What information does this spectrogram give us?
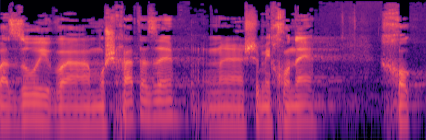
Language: Hebrew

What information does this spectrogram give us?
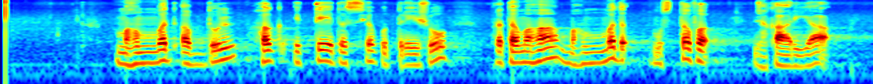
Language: Sanskrit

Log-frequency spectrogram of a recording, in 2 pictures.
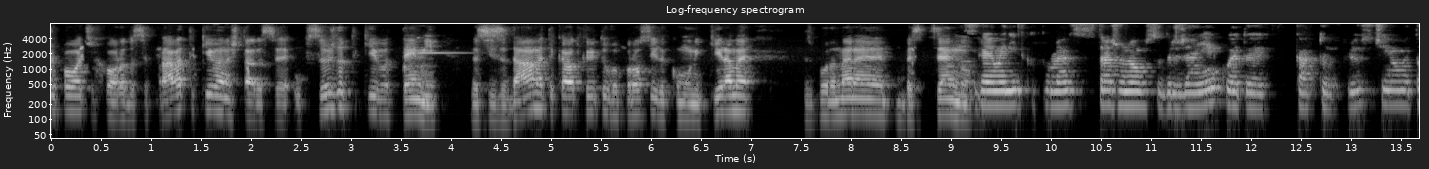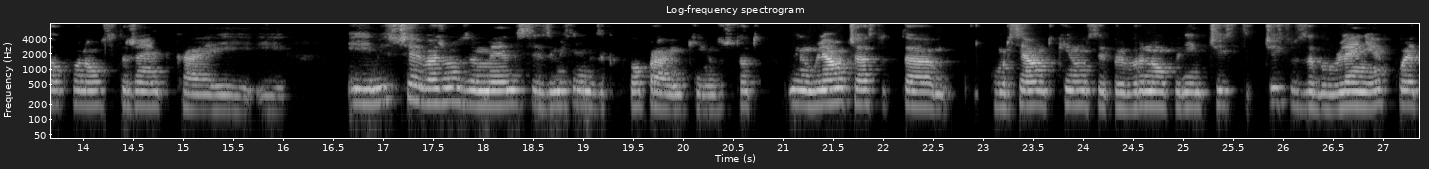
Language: Bulgarian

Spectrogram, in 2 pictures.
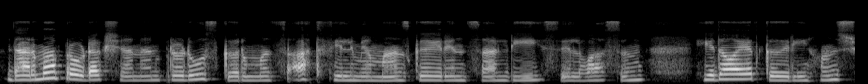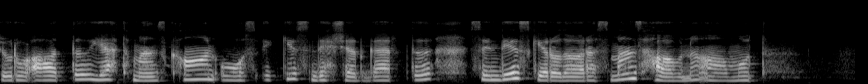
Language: Kashmiri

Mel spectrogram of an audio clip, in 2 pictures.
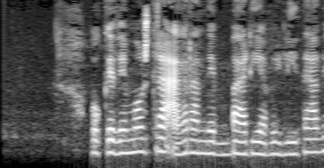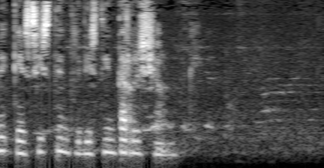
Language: Galician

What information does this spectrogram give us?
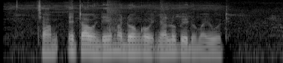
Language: Luo (Kenya and Tanzania)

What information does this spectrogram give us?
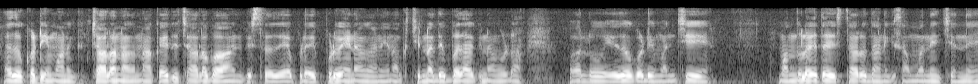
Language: Telugu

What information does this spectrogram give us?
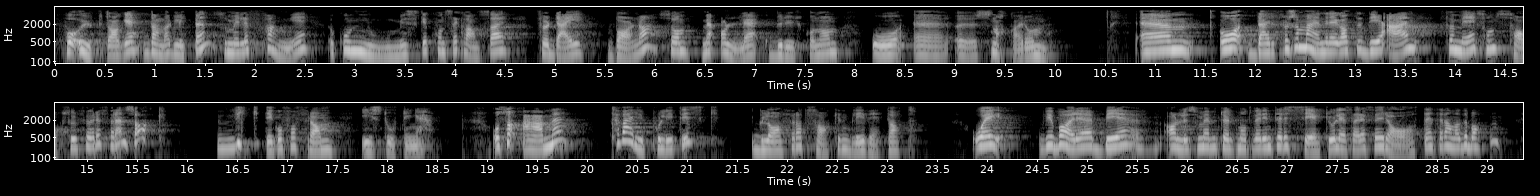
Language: Norwegian Nynorsk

